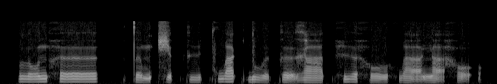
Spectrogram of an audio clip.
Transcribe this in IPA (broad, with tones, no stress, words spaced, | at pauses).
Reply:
lo˨˦nhəː˧ | t̪ə˧˩mt͡ɕə˨˩t̚kɨ˨˩t̚kwa˦˥k̚ ɗu˧˩ə̯ kə̰ː˧˨ɣaː˨˩t̚hɨ˧ə̯ ho˧˩hwa̰ː˧˨ ŋa̰ː˧˨hɔ̰˧˨ʔ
